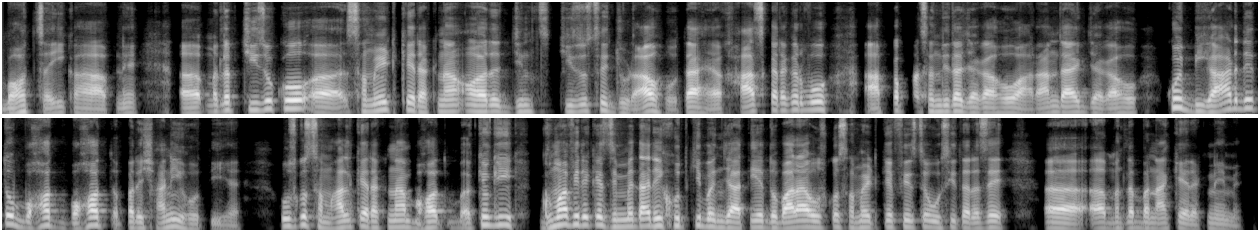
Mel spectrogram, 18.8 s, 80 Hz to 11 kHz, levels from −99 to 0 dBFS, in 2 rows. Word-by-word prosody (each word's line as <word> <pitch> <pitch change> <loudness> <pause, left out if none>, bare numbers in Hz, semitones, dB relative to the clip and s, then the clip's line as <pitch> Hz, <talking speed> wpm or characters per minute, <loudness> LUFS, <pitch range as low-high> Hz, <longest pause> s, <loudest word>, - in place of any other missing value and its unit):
बहुत 135 +1 0
सही 105 +4 -5
कहा 105 -3 -3
आपने 105 +4 -5 0.4
अ, 110 +1 +3
मतलब 165 +4 0
चीज़ों 170 +3 -1
को 200 +1 +7
अ, 120 - +3
समेट 160 +6 0
के 165 - +1
रखना 135 -2 +1
और 140 0 +4
जिन 140 +1 -7
स 135 - -12
चीज़ों 135 +1 -7
से 145 +3 -4
जुड़ाव 110 +4 +4
होता 105 +7 +4
है 110 - -3
ख़ासकर 160 - +2
अगर 170 +1 -2
वो 175 +1 0 0.3
आपका - - 0
पसंदीदा 140 +1 0
जगह 115 -2 0
हो, 110 +1 0
आरामदायक 120 +5 +1
जगह 105 -3 -3
हो 110 +1 -4 0.2
कोई 225 0 +3
बिगाड़ 145 +5 +1
दे 210 +1 -2
तो 210 - +2
बहुत-बहुत 185 0 0
परेशानी 135 +4 -3
होती 105 - -15
है। 90 -2 -16 0.3
उसको 170 +4 -1
संभाल 130 -7 0
के - - +5
रखना 145 +2 0
बहुत 135 0 +3
ब - - -1
क्योंकि 195 0 -1 0.3
घुमा-फ़िरा 200 0 +4
के 190 - 0
ज़िम्मेदारी 165 +1 +1
खुद 175 +1 -5
की 185 - -5
बन 160 -5 -2
जाती 145 - +2
है 145 - -1
दोबारा 135 +2 +6
उसको 140 +2 -3
समेट 140 +1 -3
के 145 - -6
फ़िर 150 0 -6
से 150 - -6
उसी 140 +1 -6
तरह 125 -2 -3
से 140 +3 -1
अ-अ, 125 -1 0
मतलब 130 0 -5
बना 120 -3 -3
के 115 - -6
रखने 110 -1 -13
में। 90 -3 -18
140 Hz, 215 wpm, -20 LUFS, 120-165 Hz, 0.4 s, को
